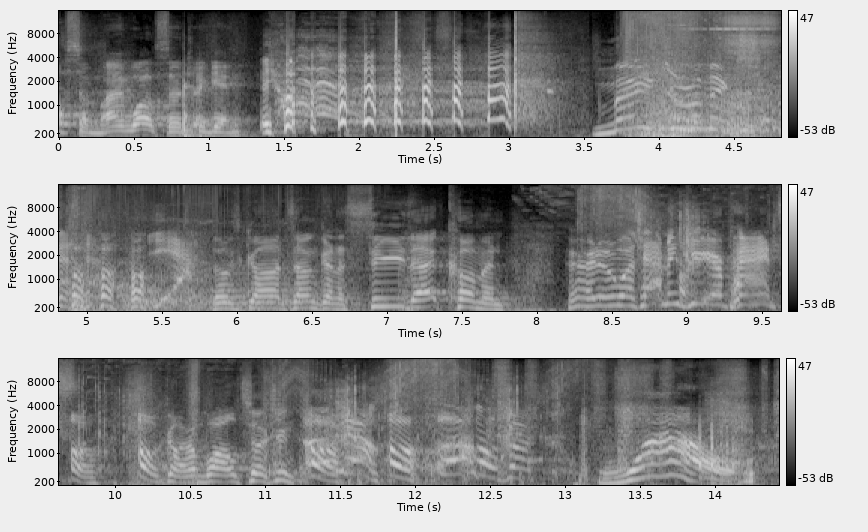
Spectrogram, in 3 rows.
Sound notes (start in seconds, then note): 1.4 excited giggles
